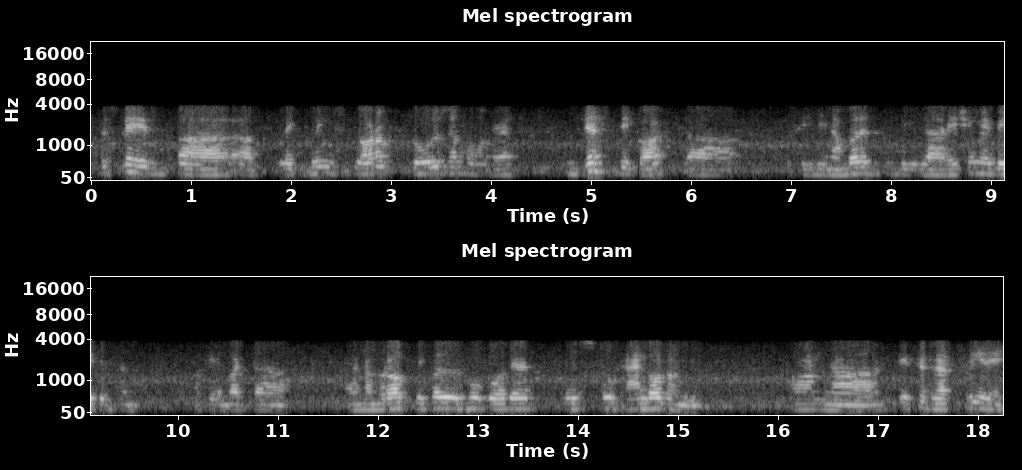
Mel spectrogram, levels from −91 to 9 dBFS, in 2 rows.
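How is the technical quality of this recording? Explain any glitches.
Technical quality is limited by plainly audible low-bitrate coding throughout, plus two brief dropouts.

Speex codec, throughout: band-limited to 150 Hz to 3.7 kHz, with hoarse, noisy coding damage that fits a setting around 11 kbps, leaving little detail for the excitation.

VoIP packet loss concealed by the speech codec, at 12.19–12.23 s and 13.91–13.97 s: each time, about 20 ms of audio went missing. The decoder extrapolated from the previous pitch and filter, giving a fading patch with weakened sound until it recovered.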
